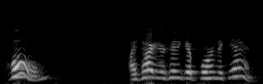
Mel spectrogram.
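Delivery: loud, high outburst of disbelief; incredulous. Retold or imitated. Wife hearing husband skipped getting born again, incredulous. Wife dismayed he is coming home.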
